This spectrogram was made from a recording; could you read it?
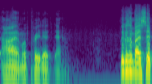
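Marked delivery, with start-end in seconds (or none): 0.0-1.0 soft, much lower resigned calm; quiet calm resolve; calm resignation. Retold or imitated. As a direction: settle yourself and let it go. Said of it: "But I just said".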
